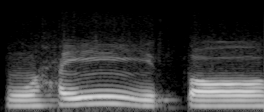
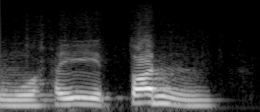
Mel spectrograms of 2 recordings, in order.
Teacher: Dia mad iwad ni 2 harakat sahajalah. Dia macam mad asli juga.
